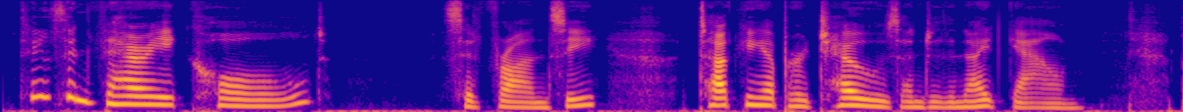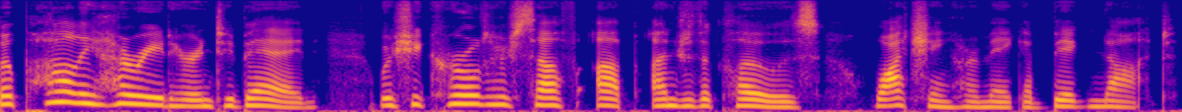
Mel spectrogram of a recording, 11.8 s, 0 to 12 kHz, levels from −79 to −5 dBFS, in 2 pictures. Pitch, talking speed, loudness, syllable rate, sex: 205 Hz, 165 wpm, -20 LUFS, 5.0 syllables/s, female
